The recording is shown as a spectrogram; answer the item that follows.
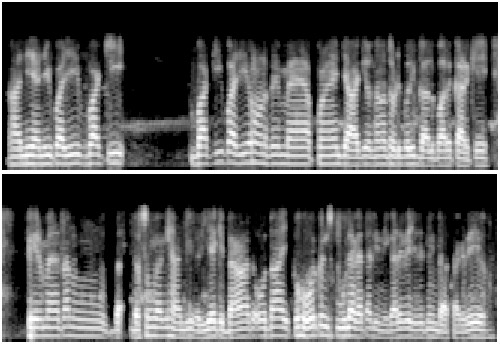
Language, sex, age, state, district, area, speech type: Punjabi, male, 18-30, Punjab, Gurdaspur, urban, conversation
